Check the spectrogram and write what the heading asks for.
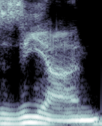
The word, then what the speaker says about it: Zion: name like mine where my name is pronounced Zeon it should be probably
